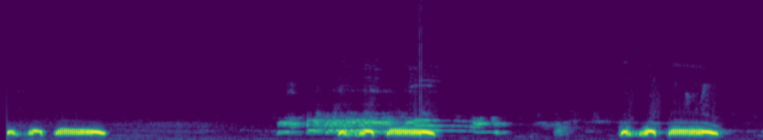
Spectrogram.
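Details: Spotted dove lure recording meant to stimulate calling, in the 'thổ đồng' voice style: three low cooing phrases, each two short notes and a longer drawn-out coo, with a wavering higher tonal sound between the second and third phrases.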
